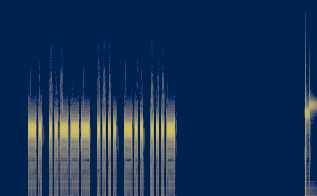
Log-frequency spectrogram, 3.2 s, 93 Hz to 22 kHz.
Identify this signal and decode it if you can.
Morse code, heard as a keyed tone, about 44 wpm, 600 Hz. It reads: N2HDV
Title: SOTA QSO Practice 45wpm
